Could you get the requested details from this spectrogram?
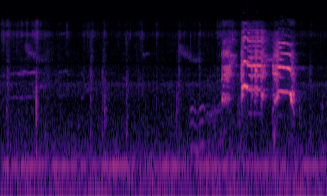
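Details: Chickens in a coop at feeding time: soft scattered clucks over a steady low hum, then a loud, harsh, harmonic call bursting out in three quick surges near the end.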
